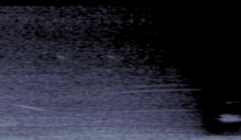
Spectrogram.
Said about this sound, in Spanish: Me subí a su coche y manejó por un rato por la carretera hasta llegar a una casa.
